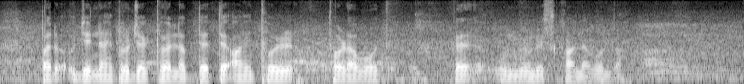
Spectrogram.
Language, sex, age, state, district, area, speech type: Dogri, male, 18-30, Jammu and Kashmir, Jammu, rural, spontaneous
